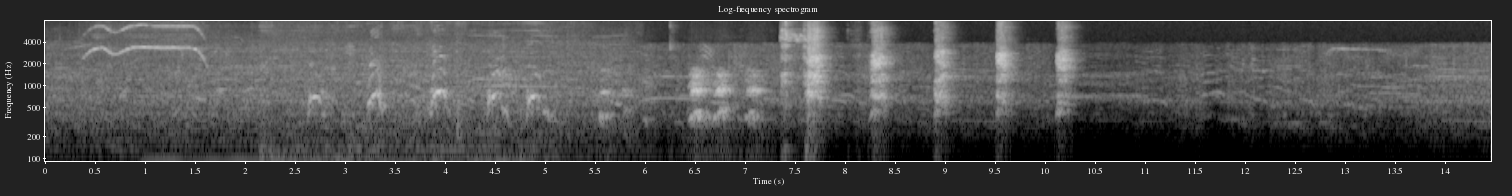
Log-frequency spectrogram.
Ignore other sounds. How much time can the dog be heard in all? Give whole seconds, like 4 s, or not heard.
8 s.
